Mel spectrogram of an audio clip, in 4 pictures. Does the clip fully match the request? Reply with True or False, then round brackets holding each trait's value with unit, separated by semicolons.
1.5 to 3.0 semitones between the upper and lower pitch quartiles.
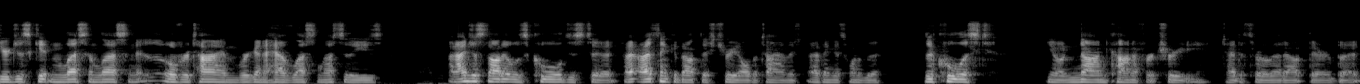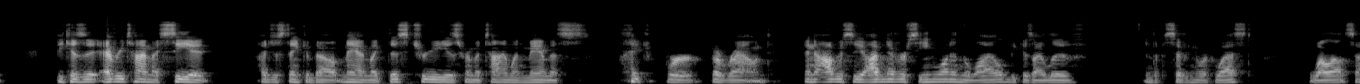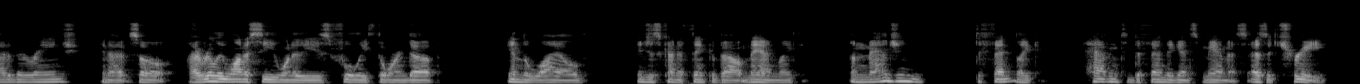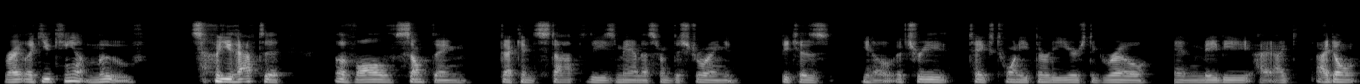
True (2.6 semitones)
